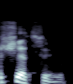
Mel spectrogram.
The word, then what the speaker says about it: Shih Tzu: Beefy is a Shih Tzu, and emphasis on the first part of that syllable.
